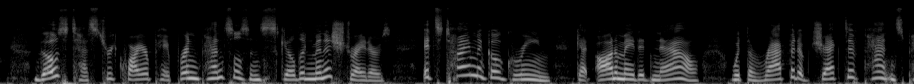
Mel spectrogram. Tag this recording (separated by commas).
Speech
